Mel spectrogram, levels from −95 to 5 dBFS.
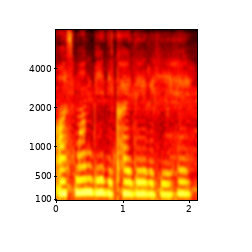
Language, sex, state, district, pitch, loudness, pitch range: Hindi, female, Arunachal Pradesh, Papum Pare, 200 Hz, -15 LUFS, 195-215 Hz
